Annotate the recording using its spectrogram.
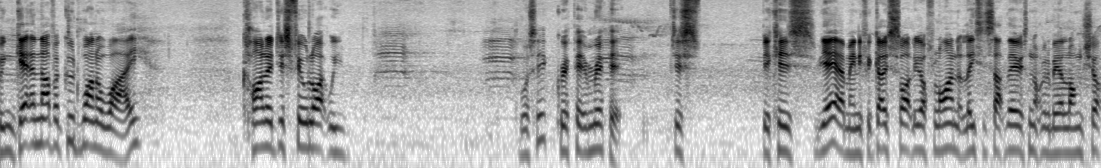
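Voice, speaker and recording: A high-pitched man at a fairly quick pace with long, frequent pauses, amid noticeable background noise. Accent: Australian. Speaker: golf vlogger. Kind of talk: casual chat; live commentary. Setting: outdoors.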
